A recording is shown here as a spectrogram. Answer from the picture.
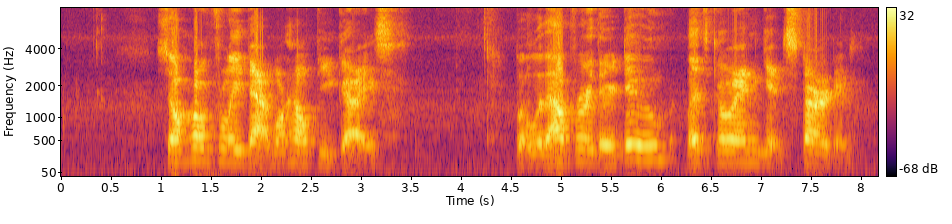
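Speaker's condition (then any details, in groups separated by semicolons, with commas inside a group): Cerebral palsy, mild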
